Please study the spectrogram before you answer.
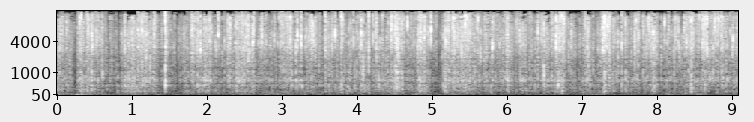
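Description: A full cardboard gingerbread box in printed plastic wrap is held in both hands while long nails squeeze and scratch the film. The result is a steady, bright crinkling with almost no low end, dotted with tiny crisp snaps and one sharper click early on.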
